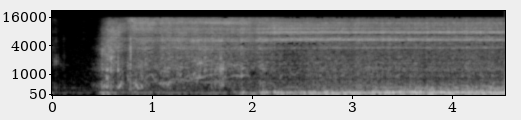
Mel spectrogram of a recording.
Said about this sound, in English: And then, so it almost sound like a whoosh sound when you do it. So it'll be like.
